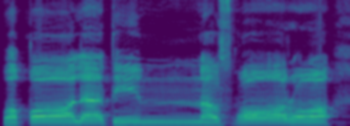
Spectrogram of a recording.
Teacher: قاف کو موٹا کرنا ہے، تا کو باریک کرنا ہے۔ وقالت النصارى، نون مشدد ہے، غنہ کریں گے، آواز ناک میں چھپائیں گے۔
